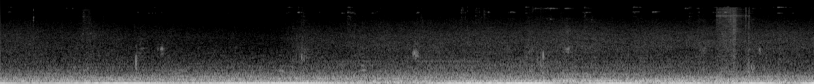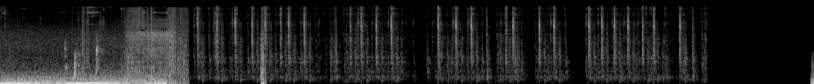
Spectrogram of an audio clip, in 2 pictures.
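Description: Heavy low rumble of wind and handling noise on the camera microphone while walking through leafy undergrowth, with faint rustles. About ten seconds in this cuts to a rapid, irregular run of typewriter key clicks, which stops about a second before the end.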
